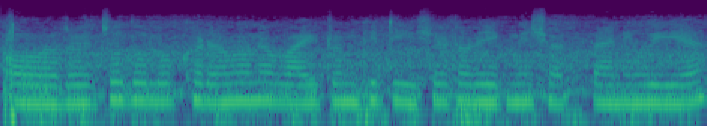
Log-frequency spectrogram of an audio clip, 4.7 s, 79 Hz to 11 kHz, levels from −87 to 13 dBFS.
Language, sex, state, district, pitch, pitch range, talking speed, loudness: Hindi, female, Bihar, Bhagalpur, 210 Hz, 200-215 Hz, 230 wpm, -27 LUFS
